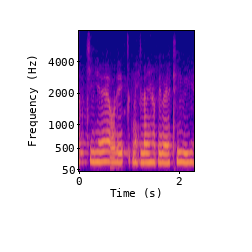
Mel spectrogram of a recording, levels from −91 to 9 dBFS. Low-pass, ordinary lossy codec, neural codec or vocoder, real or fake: none; none; codec, 16 kHz, 4 kbps, FreqCodec, larger model; fake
